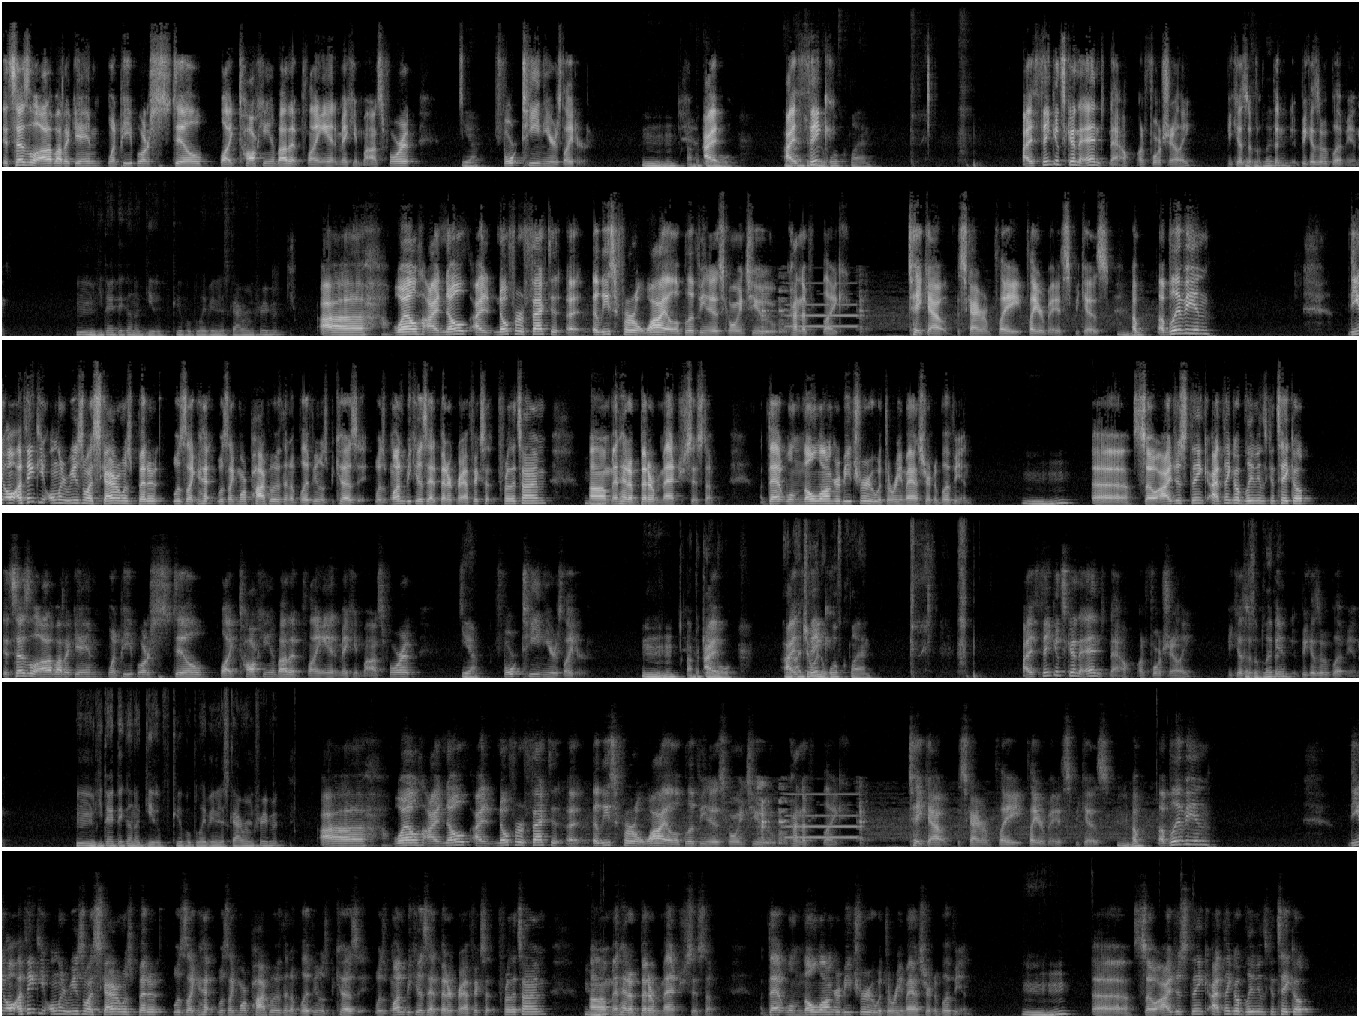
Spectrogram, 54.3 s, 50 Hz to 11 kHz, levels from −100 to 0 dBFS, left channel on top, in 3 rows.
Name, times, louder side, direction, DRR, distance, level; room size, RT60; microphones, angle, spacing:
voice 1, 0.0-2.7 2.9-5.4 6.7-7.7 9.3-9.5 10.4-10.9 13.6-15.8 16.4-16.7 17.4-18.0 22.3-29.4 30.2-32.8 33.2-34.2 35.5-35.7 36.1-43.4 44.0-45.7 46.4-49.1 50.7-53.5, left 8 dB, 85° left, 0.6 m, -34 dB
voice 2, 8.5-9.7 10.4-11.6 12.1-12.4 12.7-12.9 16.5-17.2 19.1-21.8 33.0-33.3 44.0-44.3 49.8-50.4, right 2 dB, 50° right, 0.7 m, -42 dB
sound 1, 25.5-34.2, right 2 dB, 15° right, 2.2 m, -52 dB
17.5 x 7.3 x 2.9 m
head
